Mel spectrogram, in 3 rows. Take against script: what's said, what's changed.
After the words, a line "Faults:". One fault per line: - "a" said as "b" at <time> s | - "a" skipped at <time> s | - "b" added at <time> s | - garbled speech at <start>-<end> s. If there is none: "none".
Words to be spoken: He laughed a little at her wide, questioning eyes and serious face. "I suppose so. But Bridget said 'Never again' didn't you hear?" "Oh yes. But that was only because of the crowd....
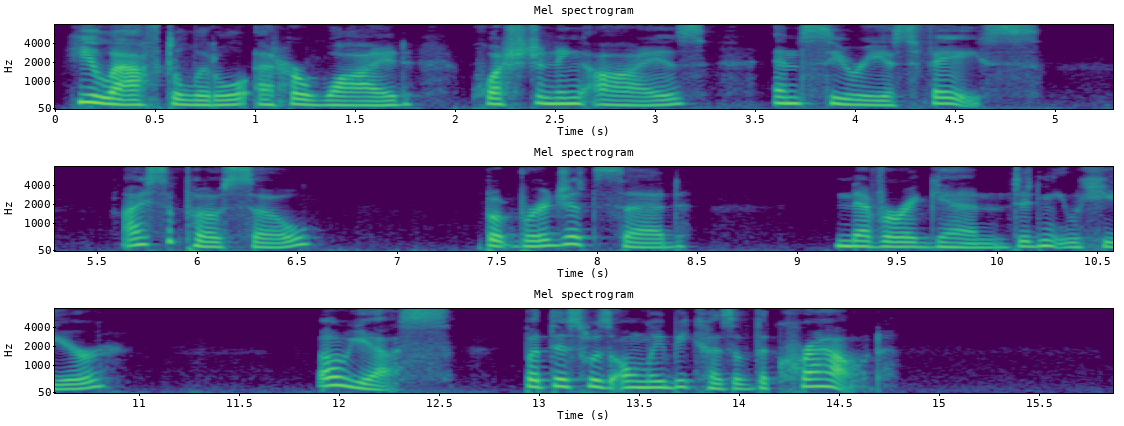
He laughed a little at her wide, questioning eyes and serious face. "I suppose so. But Bridget said 'Never again' didn't you hear?" "Oh yes. But this was only because of the crowd....
Faults:
- "that" said as "this" at 13.1 s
